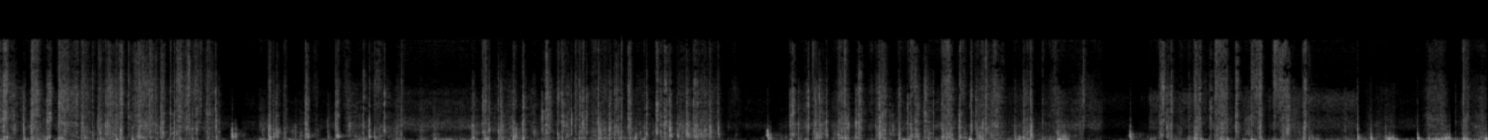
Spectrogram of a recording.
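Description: Plastic-wrapped packets and cardboard boxes crinkling, rustling and knocking lightly as they are packed into a white drawer organizer by hand, a dense run of handling sounds with two short pauses, one near the middle and one about two-thirds through.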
